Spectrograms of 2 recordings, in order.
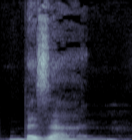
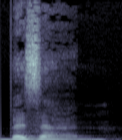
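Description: No difference in how they are said.

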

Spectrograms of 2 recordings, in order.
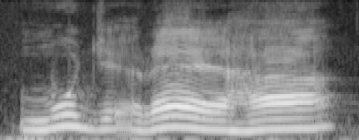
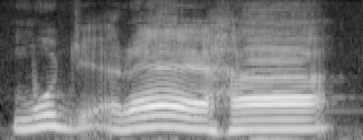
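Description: Both takes have the same delivery.

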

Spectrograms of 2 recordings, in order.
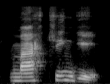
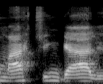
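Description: First: It ends in a short 'guê' sound. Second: It is pronounced letter by letter as spelled. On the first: The speaker calls it right. "o ideal, o certo é martinguê" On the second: The speaker calls it wrong. "tem os portugueses que lê conforme escrito"

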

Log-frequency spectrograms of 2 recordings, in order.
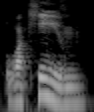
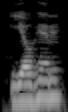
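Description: First: The name does not begin with 'yo'. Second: The name begins with 'yo', like 'yo him'. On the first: "the American version is Joachim" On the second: "Like, yo, him"

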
